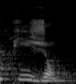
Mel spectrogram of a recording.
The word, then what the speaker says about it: pigeon: Le E s'écrit mais ne se lit pas. Je l'écris seulement pour lire J et non G, quand c'est suivi de la lettre O. Donc, un pigeon.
